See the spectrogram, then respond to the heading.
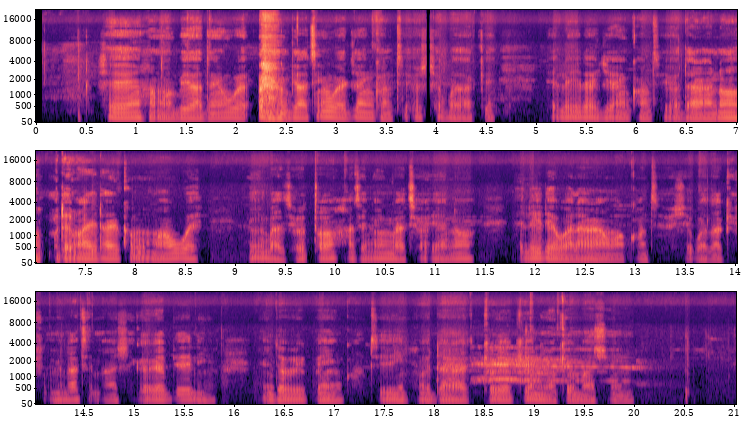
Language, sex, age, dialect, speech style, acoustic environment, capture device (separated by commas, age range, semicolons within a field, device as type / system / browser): Yoruba, male, 35-44, Nigeria - Nigerian Standard, focused, nature, mobile / Linux / Chrome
